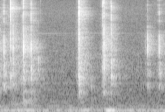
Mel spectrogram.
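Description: Computer keyboard keys being typed, a short run of separate, irregular keystroke clicks, the sharpest about halfway through.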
